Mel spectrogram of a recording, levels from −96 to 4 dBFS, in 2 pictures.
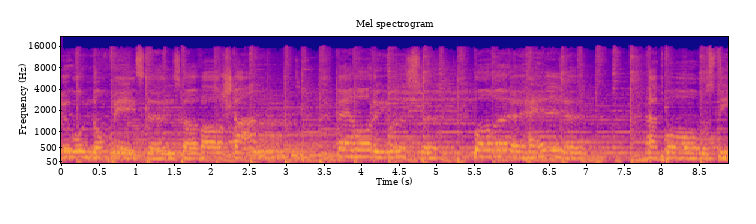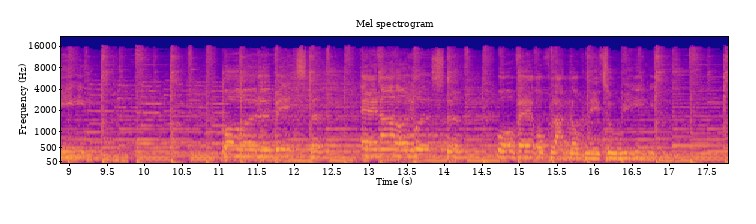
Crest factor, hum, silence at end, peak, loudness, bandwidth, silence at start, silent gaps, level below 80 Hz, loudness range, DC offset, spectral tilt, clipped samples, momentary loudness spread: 16 dB; none; 0 s; -4 dBFS; -21 LUFS; 17 kHz; 0 s; none; -36 dBFS; 2 LU; under 0.1%; -5.5 dB/octave; under 0.1%; 7 LU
